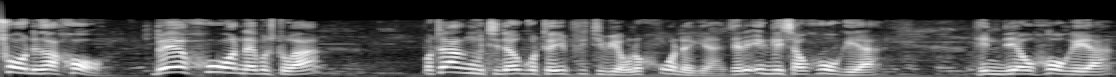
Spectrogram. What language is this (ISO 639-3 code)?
brx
